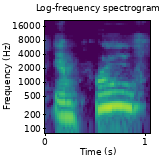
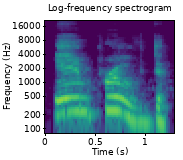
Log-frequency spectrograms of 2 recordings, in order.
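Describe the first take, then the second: First: The final d sound is dropped. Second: The final d sound is clearly heard. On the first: The speaker calls it wrong. "without the D, then it it doesn't sound right" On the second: The speaker calls it right. "I like that you pronounce that D"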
